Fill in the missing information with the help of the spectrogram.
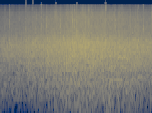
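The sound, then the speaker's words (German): A burst of applause from a crowd, dense steady clapping that swells slightly and holds for a few seconds, moderately loud with no voices. “du darfst dir da gerne Applaus einblenden.”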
